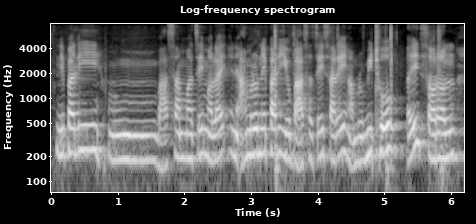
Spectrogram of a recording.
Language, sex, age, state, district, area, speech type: Nepali, female, 45-60, West Bengal, Darjeeling, rural, spontaneous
